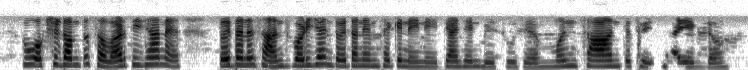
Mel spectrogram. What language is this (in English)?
Gujarati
